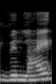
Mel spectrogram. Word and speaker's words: villi: कुछ लोग इसे विल्ली प्रोनाउंस करते हैं, कुछ विलाय करते हैं।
